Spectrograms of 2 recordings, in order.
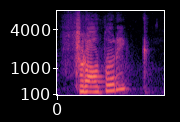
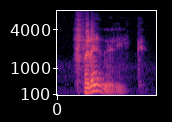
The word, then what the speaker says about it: Frederick: ¿Dice usted también Froderick? – No, Frederick. – ¿Y por qué no es Froderick Frankenstein? – ¿Por qué no? Es Frederick Frankenstein.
